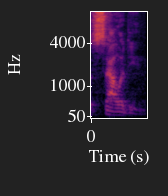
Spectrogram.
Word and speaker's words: Saladin: He told me it rhymes with Halloween, so Saladin.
